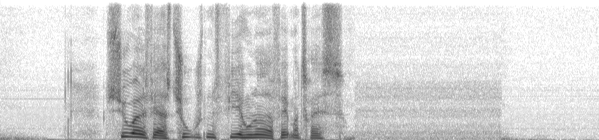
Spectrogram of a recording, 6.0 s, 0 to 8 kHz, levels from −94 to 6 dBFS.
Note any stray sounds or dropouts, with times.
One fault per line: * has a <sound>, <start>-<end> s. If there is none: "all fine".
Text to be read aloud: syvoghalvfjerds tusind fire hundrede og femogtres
all fine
